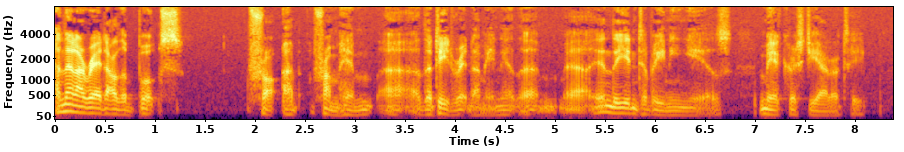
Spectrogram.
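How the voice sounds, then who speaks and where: With a British accent, a man speaks at a moderate pace in a very deep, low pitch and lively intonation. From London, England. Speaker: actor. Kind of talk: interview. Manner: hesitant, many fillers.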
